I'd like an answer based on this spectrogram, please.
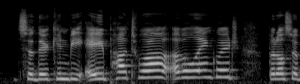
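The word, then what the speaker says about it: patois: Uh, it's spelled P O. Wait, P A T O I S. PWA.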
